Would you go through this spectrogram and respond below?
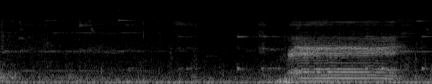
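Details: Sheep on a sheep farm during separation of lambs from ewes: after nearly three seconds of low rumbling background noise, one loud, quavering, harmonic bleat lasting over a second, with faint clattering in the background.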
